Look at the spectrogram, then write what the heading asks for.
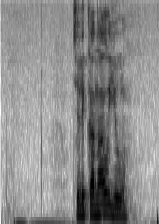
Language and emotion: Russian, neutral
